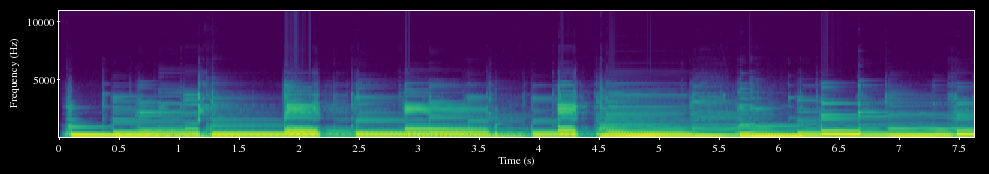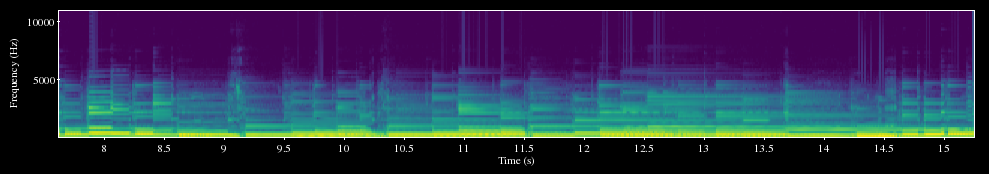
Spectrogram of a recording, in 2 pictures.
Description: Beide PUs SC Cleanpicking

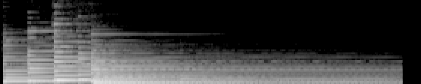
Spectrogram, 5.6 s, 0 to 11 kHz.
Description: Klangbeispiel Piano 90BPM Elastik fast

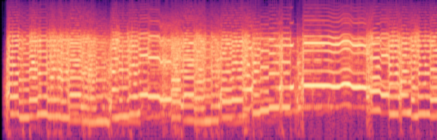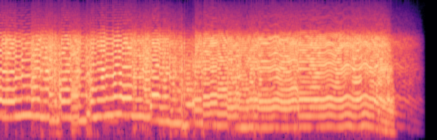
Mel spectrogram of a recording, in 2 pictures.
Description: Leadsound Steg Humbucker

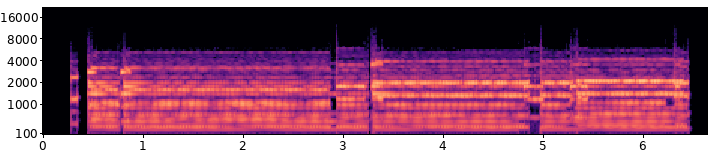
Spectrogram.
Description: Orgel clean

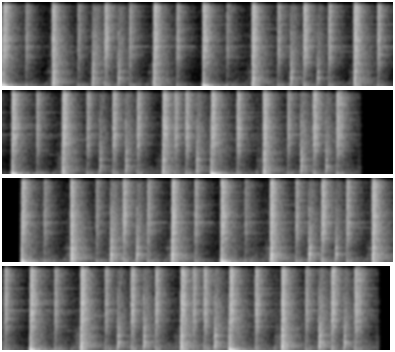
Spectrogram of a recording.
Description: DRUMS eqing Beispiel mit Sättigung

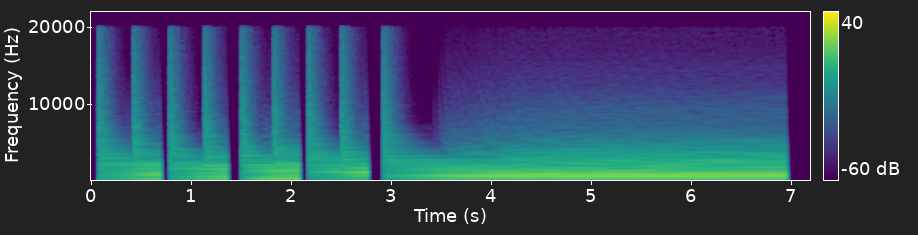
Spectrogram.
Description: Sequential Pro 3 Karplus Strong Synthese mit Tuned Feedback

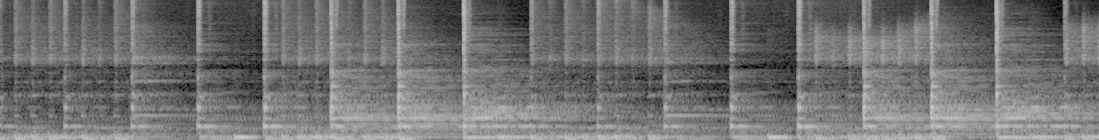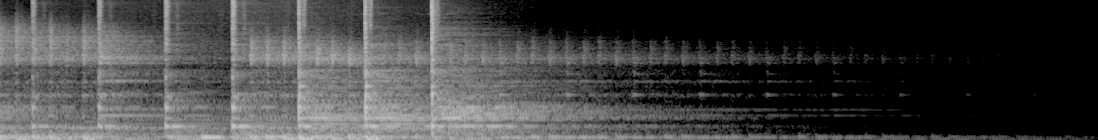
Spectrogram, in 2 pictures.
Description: BOHEMIAN Velocity Stufen

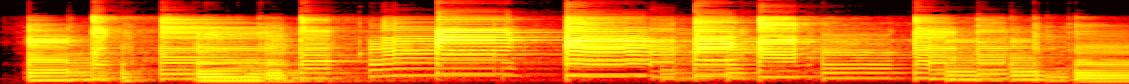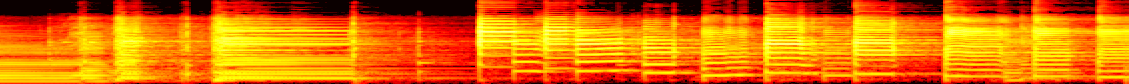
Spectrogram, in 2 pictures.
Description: steg clean

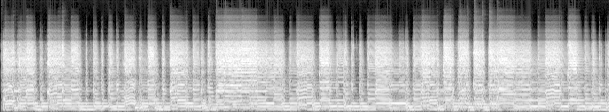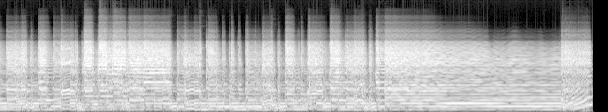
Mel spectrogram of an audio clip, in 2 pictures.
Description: Steg PU Overdrive

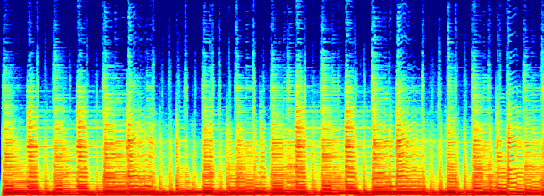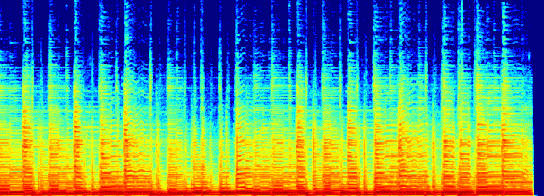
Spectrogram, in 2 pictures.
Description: Frontpickup Clean

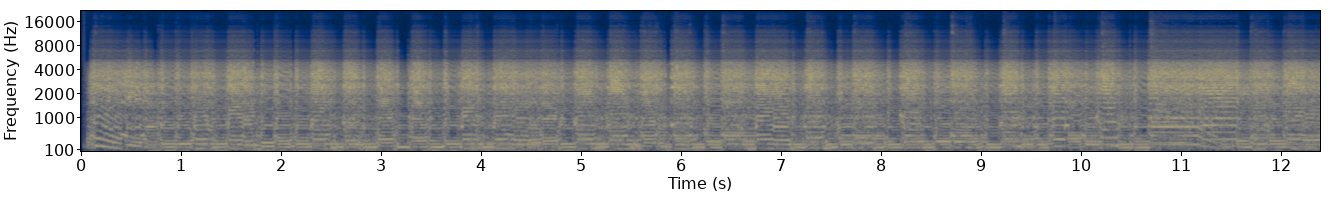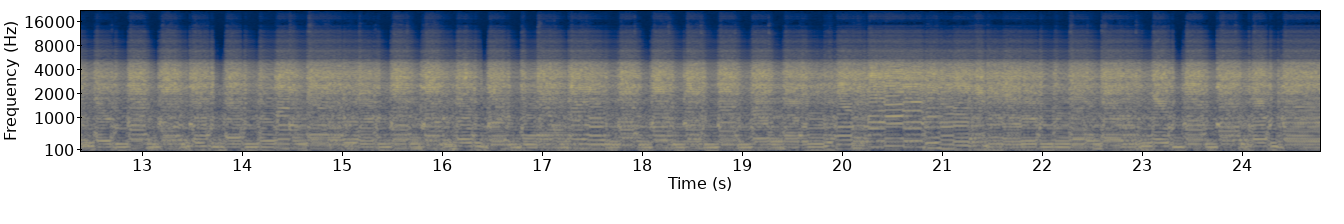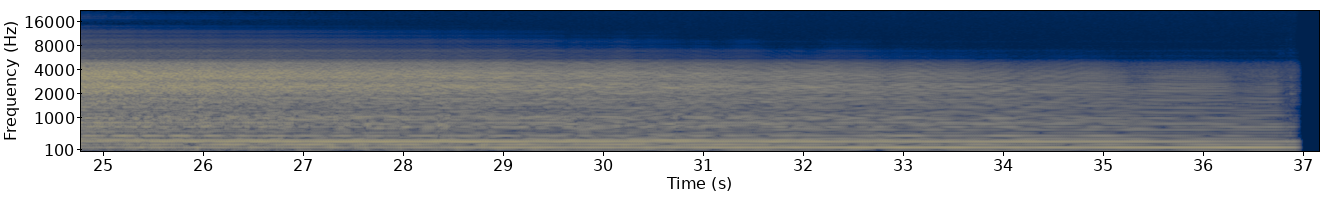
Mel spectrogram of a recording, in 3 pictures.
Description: Riffsound Steg Pickup; Ibanez ATZ100 SBT

